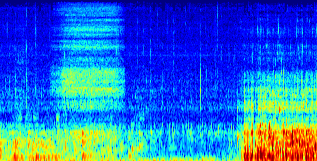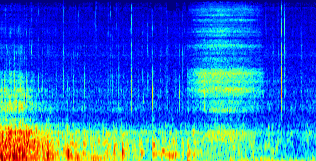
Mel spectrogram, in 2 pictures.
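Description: Scuba diver breathing through a regulator underwater, heard through the camera housing: a hissing inhale soon after the start, a loud rush of exhaled bubbles about five seconds in, and another hissing inhale near the end. Faint crackling clicks run underneath.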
